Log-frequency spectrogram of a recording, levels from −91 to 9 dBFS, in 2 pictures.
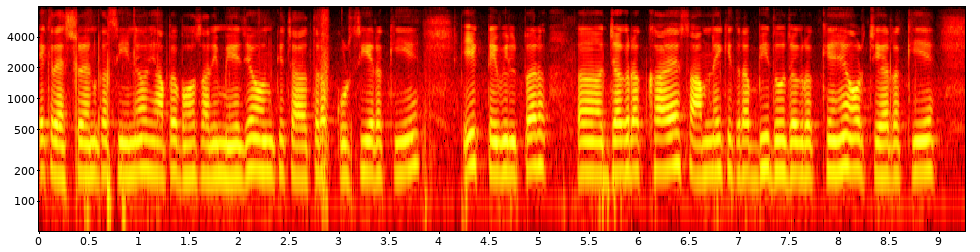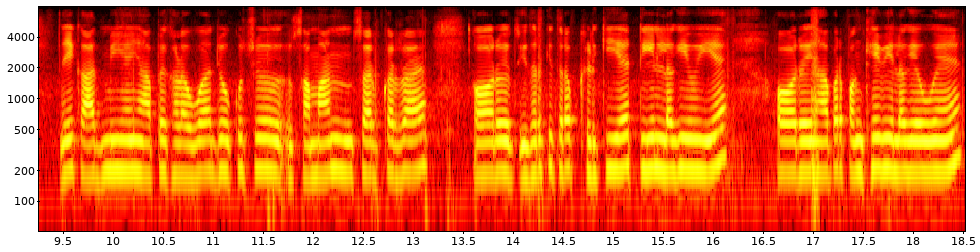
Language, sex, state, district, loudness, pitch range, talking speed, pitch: Hindi, female, Himachal Pradesh, Shimla, -16 LUFS, 185-200 Hz, 225 wpm, 195 Hz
